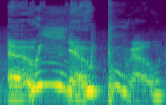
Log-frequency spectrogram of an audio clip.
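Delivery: loud, high, forced gravelly cry; Muscle Man. Shown as a demonstration. Showing viewers the target sound, forceful Muscle Man voice. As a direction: push the gravel out hard. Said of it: "Muscle Man, you kinda wanna sound like".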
